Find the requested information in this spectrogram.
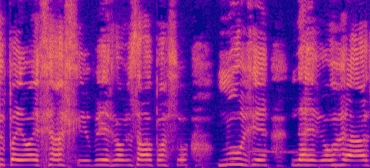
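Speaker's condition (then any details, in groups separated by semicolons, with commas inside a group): Cerebral palsy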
